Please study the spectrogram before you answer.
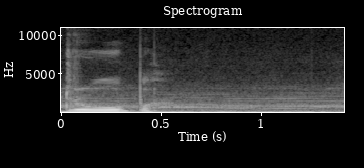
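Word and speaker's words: troupe: ट्रूप ये टी आर ओ यू पी ई इसको हम पढ़ते हैं ट्रूप।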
